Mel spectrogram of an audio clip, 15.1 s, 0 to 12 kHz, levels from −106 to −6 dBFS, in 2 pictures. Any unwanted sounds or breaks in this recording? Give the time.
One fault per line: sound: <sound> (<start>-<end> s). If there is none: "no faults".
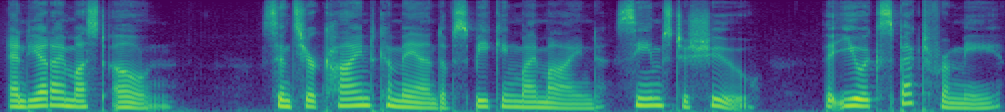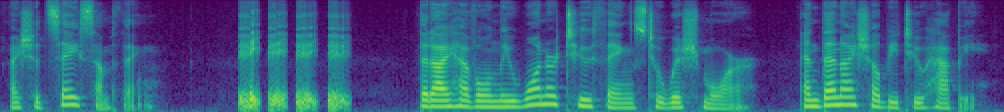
sound: laugh (9.3-10.2 s)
